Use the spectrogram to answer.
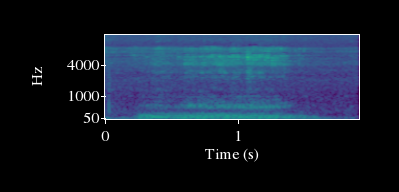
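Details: Steady snoring of a sleeping woman recorded around 5:11 a.m., breathing in and out in rhythm; snoring.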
